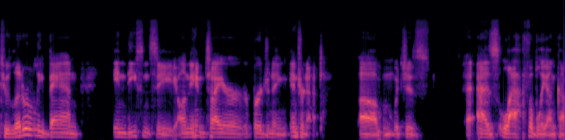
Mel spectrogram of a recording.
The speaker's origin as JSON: {"language": "English", "town": "Danbury", "region": "Connecticut", "country": "United States", "tie": "born or raised there", "said": "And I grew up in a neighborhood. I'm from Danbury, Connecticut."}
